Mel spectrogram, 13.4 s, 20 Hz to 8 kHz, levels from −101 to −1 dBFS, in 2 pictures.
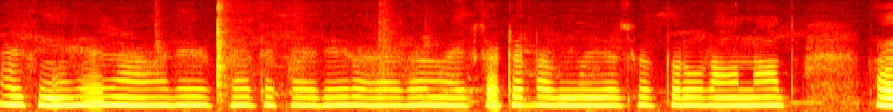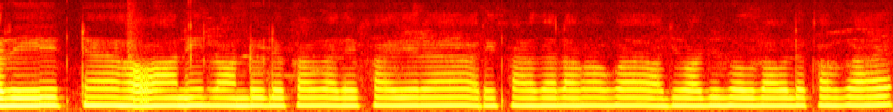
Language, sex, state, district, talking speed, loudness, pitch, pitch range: Hindi, male, Chhattisgarh, Raigarh, 120 wpm, -18 LUFS, 210 Hz, 205-215 Hz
